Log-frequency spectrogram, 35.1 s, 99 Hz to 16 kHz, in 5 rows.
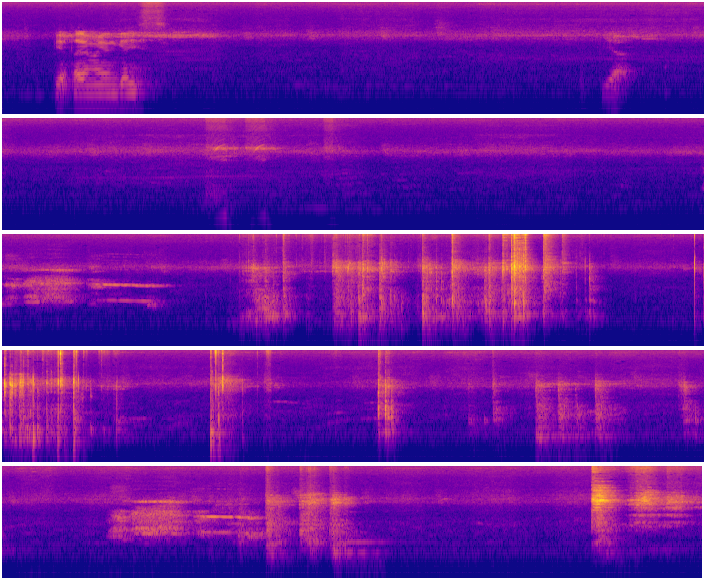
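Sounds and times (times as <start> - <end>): rooster crowing: 14.0 - 15.8, 29.1 - 31.0.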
